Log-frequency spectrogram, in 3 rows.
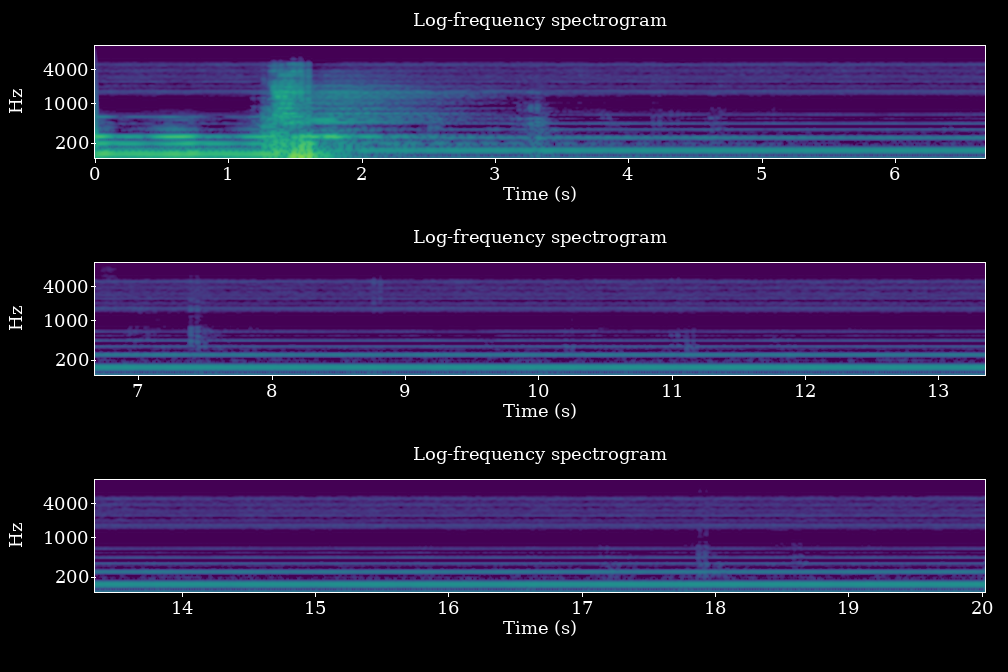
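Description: Down-tuned electric guitar playing with a pulsing vibe effect ends with a loud final hit about a second and a half in. After that, a 1964 Fender Vibroverb tube amp hums steadily with mains hum and nobody playing.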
